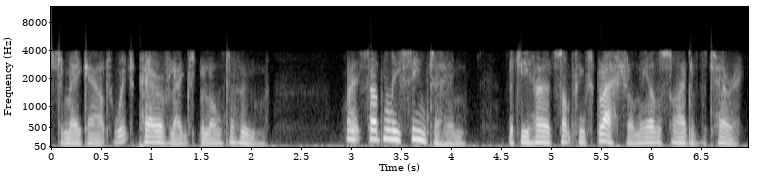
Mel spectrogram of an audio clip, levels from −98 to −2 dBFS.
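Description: Throughout, the GSM full-rate codec's sparse pulse excitation leaves the speech plainly buzzy and gravelly, which fits 13 kbps, and the spectrogram shows nothing above 4 kHz.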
